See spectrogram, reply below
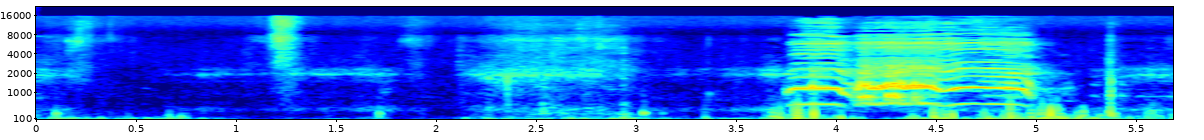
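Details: Young cockerel giving one of its first crows, a short harmonic crow near the end after rustling and low background noise, with a cluck-like note.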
